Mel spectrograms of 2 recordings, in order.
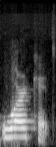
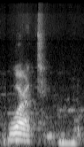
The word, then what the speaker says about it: worked: Entonces decimos, por ejemplo, work it y no se dice work it. ¿Cómo se diría esa palabra? Según la regla. Worked. Very good. Worked with T, right?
